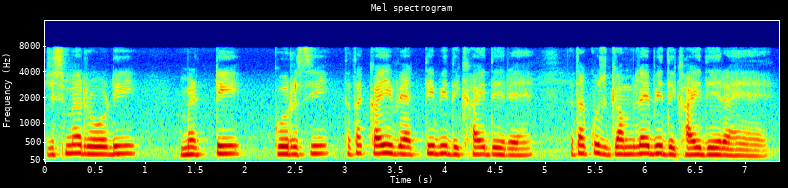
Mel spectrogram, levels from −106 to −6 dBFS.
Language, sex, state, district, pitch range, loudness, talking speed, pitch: Hindi, male, Bihar, Madhepura, 180-210 Hz, -16 LUFS, 170 wpm, 195 Hz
